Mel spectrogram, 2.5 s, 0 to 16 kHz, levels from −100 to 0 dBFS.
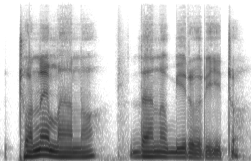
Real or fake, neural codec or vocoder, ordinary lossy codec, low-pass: fake; autoencoder, 48 kHz, 32 numbers a frame, DAC-VAE, trained on Japanese speech; AAC, 96 kbps; 14.4 kHz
